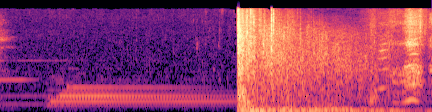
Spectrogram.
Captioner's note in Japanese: バキッ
